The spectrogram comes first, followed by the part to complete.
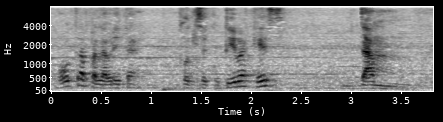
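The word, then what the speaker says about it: דם: Se pronuncia Dam. DM. Dam.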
